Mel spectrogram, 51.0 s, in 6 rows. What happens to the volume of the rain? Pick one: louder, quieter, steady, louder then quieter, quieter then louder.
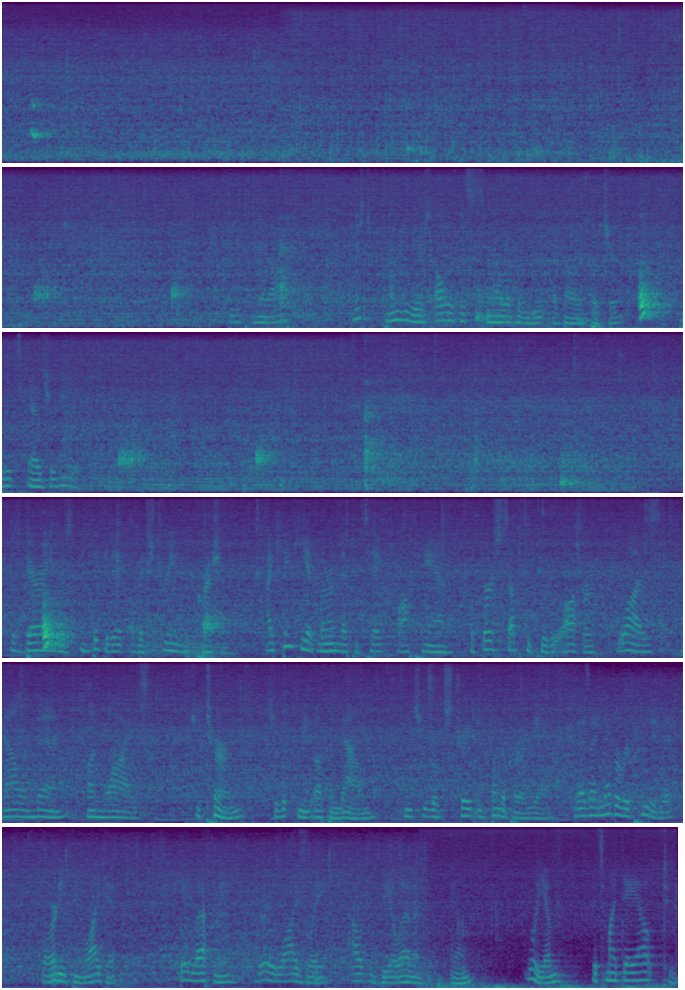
steady.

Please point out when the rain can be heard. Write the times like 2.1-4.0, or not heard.
0.0-50.9.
